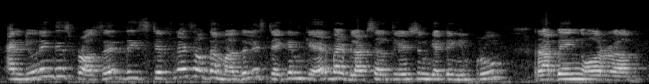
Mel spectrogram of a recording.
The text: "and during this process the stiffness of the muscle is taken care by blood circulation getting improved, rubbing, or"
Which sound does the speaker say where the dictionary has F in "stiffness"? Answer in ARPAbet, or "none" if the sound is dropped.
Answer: F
